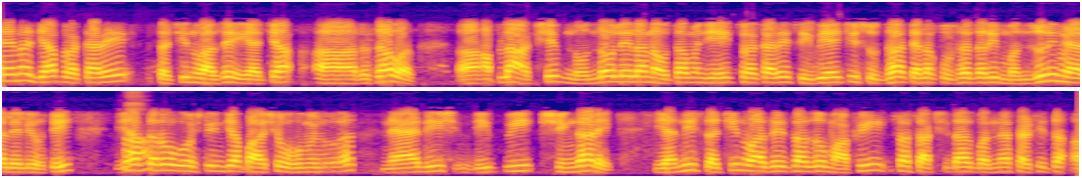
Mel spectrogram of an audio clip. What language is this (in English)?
Hindi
